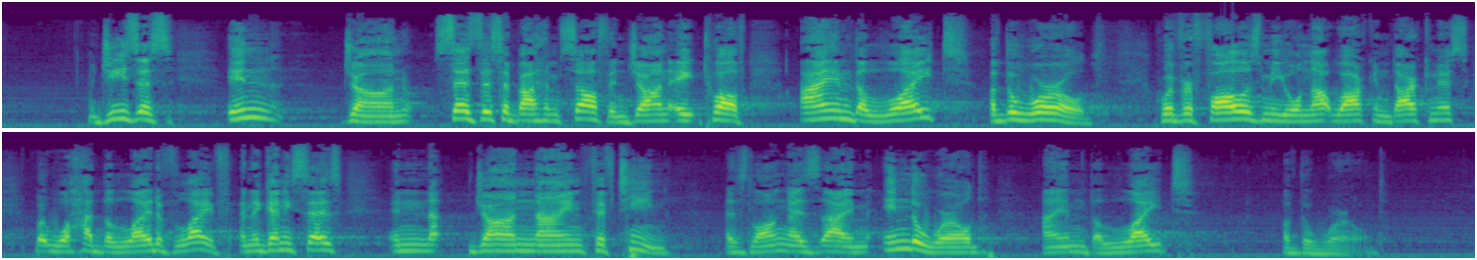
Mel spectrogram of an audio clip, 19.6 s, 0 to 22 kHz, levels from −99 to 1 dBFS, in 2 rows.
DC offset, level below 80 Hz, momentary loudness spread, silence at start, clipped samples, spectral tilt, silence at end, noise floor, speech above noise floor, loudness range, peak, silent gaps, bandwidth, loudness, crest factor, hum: under 0.1%; -52 dBFS; 16 LU; 0.6 s; under 0.1%; -4.5 dB/octave; 0.8 s; -54 dBFS; 36 dB; 7 LU; 0 dBFS; none; 16 kHz; -18 LUFS; 20 dB; none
